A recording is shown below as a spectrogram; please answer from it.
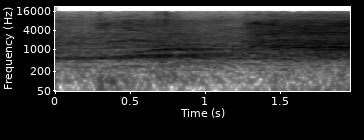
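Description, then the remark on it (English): A dense crowd of voices cheers and shouts continuously, a steady wash of yelling and whoops from the packed Vikings student section cheering their team on at a volleyball game against the Comets, fairly loud and sustained throughout. “trying to cheer their team on”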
